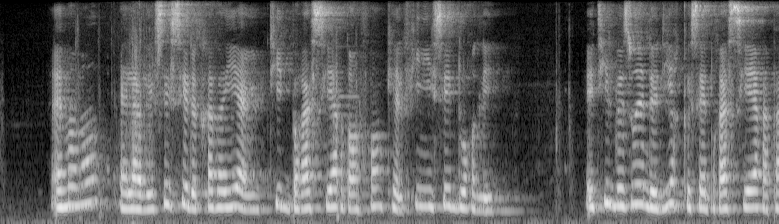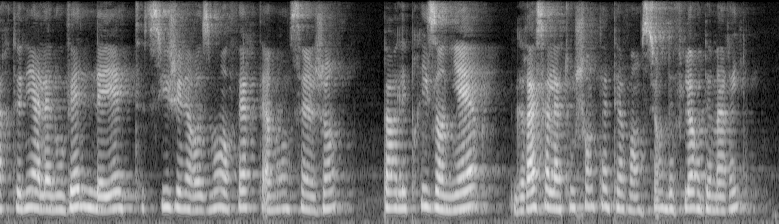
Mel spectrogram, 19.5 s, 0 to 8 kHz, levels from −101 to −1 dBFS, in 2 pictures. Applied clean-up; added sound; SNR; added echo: neural separator model SepFormer DNS4.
